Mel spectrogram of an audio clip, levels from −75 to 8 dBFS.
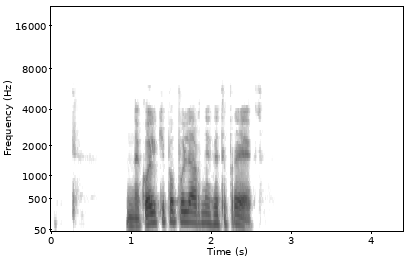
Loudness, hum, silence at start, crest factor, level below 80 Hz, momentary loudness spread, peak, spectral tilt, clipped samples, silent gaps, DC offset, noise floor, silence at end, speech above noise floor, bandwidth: -21 LUFS; none; 0.25 s; 20 dB; -54 dBFS; 8 LU; -4 dBFS; -9 dB/octave; under 0.1%; 0.64-0.94 s; under 0.1%; -49 dBFS; 1.9 s; 29 dB; 6.2 kHz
